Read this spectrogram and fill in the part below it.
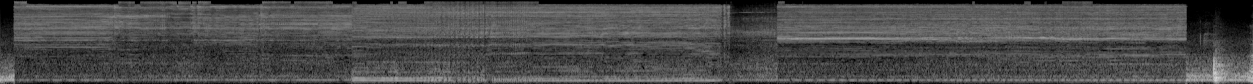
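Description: Power tool cutting sheet metal for a floor pan on an older Dentside Ford truck, a steady loud high-pitched grinding whine running almost continuously, with brief pauses and a change in tone partway through.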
